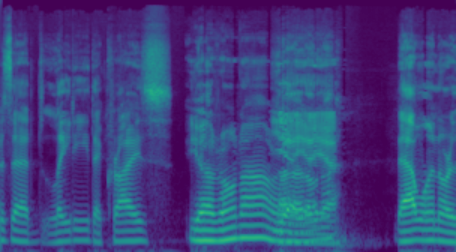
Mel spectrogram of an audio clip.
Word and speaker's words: La Llorona: Llorona. Or Yeah. That one, or the chupacabra. It's outside. pronounced La Llorona.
